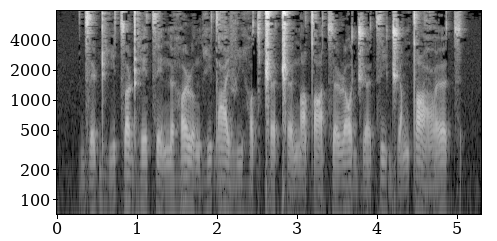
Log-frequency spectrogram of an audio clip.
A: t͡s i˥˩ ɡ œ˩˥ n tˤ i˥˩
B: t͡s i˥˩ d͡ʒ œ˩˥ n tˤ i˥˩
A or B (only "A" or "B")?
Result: B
